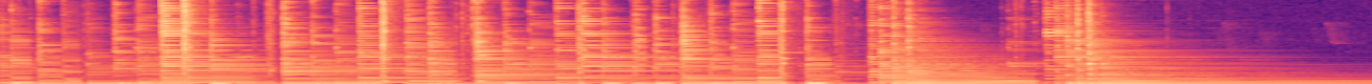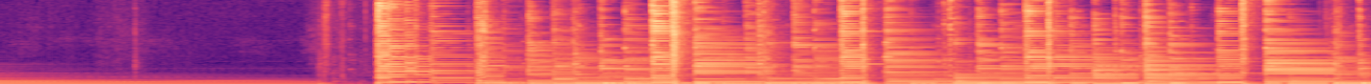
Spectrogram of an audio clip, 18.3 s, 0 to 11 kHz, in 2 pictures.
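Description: Acoustic guitar phrase recorded with a Neumann KM184 small-diaphragm condenser microphone, played back. About seven seconds in, a chord is left ringing and slowly fades. Just before the halfway point a short gap follows, then the playing starts again on the take recorded through the Mogami Gold XLR cable.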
